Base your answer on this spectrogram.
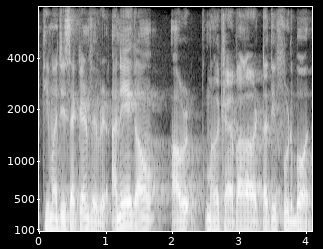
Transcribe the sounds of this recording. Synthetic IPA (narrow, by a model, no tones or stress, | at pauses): t̪iːmad͡ʑʱisekə̃ɳɖfeʋɾḛʈa̰niekã | aʋm̤əɡakʰeɭpakaʋəɽ̚t̪at̪ifuʈbɔl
